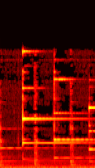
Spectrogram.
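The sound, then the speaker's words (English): Small bells chime in a quick, uneven sequence of three or four bright strikes, each leaving a clear, high ringing tone that lingers between hits. No one speaks. “That's pretty. The bells of hell go ting-a-ling-a-ling.”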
